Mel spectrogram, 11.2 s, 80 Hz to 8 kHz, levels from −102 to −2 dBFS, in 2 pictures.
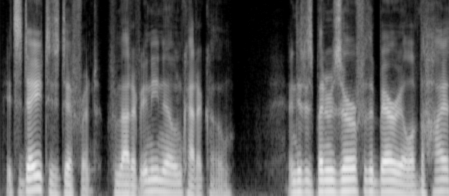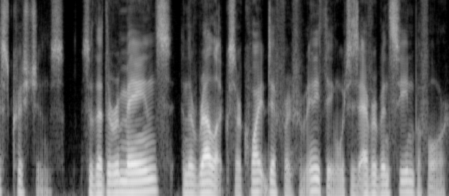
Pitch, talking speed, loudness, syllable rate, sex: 110 Hz, 215 wpm, -18 LUFS, 6.1 syllables/s, male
